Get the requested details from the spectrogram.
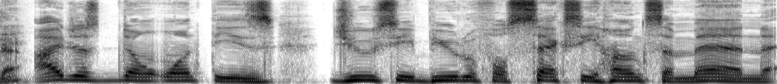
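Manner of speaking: ordinary talk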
